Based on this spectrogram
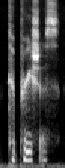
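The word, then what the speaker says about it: capricious: Capriccious. Three syllables. Stress on the second. Capriccious.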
